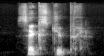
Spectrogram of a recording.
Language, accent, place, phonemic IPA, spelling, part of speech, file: French, France, Lyon, /sɛk.stypl/, sextuple, adjective / verb, LL-Q150 (fra)-sextuple.wav
- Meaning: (adjective) 1. sextuple 2. two hundred fifty-sixth note; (verb) inflection of sextupler: 1. first/third-person singular present indicative/subjunctive 2. second-person singular imperative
